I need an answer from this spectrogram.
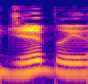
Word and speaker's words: Ghibli: Ghibli so I'm like alright cool must be Ghibli then I must be an uncultured swine and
